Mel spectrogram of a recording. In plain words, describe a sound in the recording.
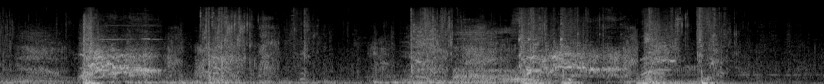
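A wolf snarls.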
